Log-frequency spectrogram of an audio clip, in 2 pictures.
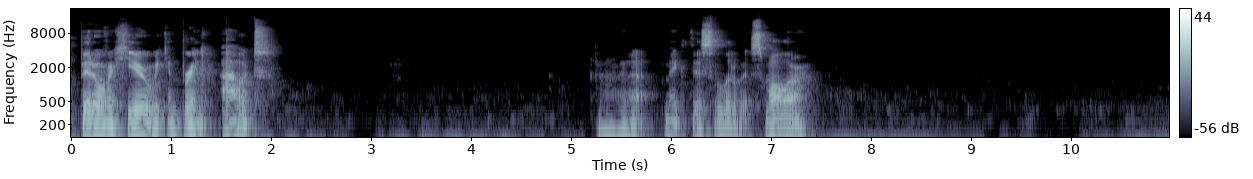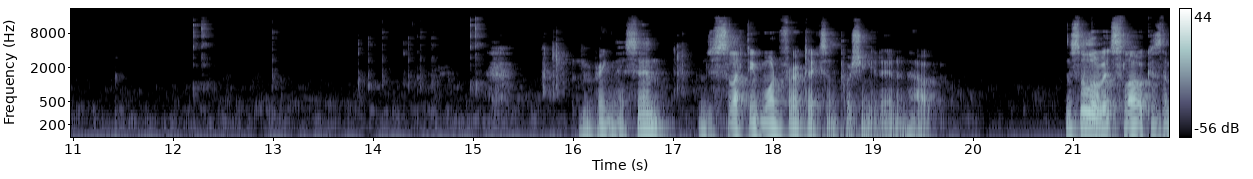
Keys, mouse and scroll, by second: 3.3 g, 13.0 alt+middle click, 14.1 alt+middle click, 14.7 alt+middle click, 15.0 click, 19.4 g.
